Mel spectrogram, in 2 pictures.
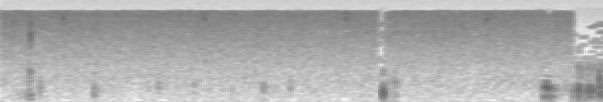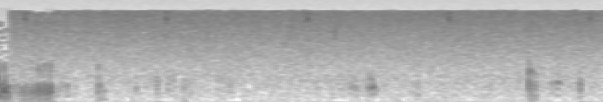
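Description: Quiet gurgles and a brief burst of rumbling from an empty stomach, ordinary bowel sounds.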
